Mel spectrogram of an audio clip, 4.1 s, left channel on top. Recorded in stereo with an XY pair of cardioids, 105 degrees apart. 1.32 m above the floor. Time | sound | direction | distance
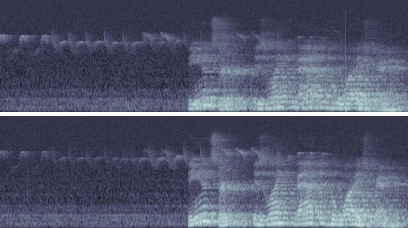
1.9 | a man speaking | 60° right | 1.0 m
